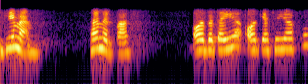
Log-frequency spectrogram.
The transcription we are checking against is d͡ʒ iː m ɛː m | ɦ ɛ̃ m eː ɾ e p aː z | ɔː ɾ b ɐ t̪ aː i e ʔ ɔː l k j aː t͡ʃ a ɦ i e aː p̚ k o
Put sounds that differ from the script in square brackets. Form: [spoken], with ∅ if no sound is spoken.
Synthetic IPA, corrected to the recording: d͡ʒ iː m ɛː m | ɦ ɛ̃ m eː ɾ e p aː [s] | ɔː ɾ b ɐ t̪ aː i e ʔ ɔː [ɾ] k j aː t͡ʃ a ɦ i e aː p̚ k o

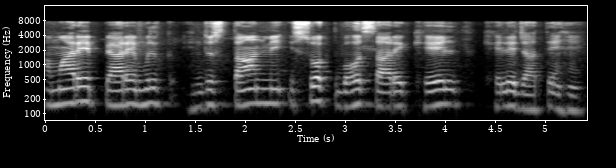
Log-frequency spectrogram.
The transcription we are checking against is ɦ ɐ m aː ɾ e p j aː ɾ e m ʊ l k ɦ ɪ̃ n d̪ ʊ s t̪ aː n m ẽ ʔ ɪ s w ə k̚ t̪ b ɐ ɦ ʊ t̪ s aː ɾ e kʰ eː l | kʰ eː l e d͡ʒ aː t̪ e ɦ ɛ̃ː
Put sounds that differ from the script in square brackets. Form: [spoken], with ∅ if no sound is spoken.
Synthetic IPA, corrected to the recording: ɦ ɐ m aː ɾ e p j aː ɾ e m ʊ l k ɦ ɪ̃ n d̪ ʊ s t̪ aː n m ẽ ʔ ɪ s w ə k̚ t̪ b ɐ ɦ ʊ t̪ s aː ɾ e kʰ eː l | kʰ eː l e d͡ʒ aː t̪ e ɦ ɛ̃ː

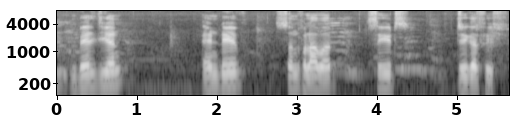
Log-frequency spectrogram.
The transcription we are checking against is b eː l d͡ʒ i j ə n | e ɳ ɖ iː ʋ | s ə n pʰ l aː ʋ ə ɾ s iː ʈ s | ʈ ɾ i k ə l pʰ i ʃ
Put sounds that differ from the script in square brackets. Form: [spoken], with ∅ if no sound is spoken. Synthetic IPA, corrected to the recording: b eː l d͡ʒ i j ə n | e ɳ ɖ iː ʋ | s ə n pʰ l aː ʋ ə ɾ s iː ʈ s | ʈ ɾ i [ɡ] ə [ɾ] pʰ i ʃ

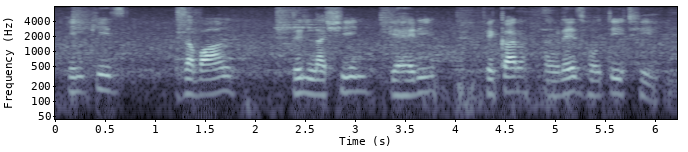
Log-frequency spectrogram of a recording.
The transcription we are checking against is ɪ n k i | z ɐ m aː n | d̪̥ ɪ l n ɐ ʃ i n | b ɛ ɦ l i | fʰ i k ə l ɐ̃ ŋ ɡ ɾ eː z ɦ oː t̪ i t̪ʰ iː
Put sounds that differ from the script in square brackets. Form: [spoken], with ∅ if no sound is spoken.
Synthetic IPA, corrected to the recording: ɪ n k i | z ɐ [b] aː n | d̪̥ ɪ l n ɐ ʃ [iː] n | [ɡ] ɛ ɦ [ɾ] i | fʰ [ɪ] k ə [ɾ] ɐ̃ ŋ ɡ ɾ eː z ɦ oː t̪ i t̪ʰ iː

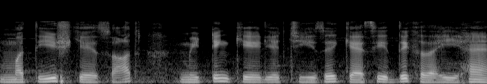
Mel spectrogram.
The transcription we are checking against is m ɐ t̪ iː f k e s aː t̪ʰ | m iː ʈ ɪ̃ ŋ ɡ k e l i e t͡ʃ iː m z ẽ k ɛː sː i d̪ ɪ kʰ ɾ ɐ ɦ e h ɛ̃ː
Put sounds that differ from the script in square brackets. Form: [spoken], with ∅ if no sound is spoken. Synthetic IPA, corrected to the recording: m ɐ t̪ iː [ʃ] k e s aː t̪ʰ | m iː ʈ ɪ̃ ŋ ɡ k e l i e t͡ʃ iː [∅] z ẽ k ɛː [s] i d̪ ɪ kʰ ɾ ɐ ɦ [i] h ɛ̃ː

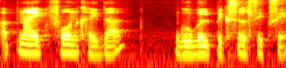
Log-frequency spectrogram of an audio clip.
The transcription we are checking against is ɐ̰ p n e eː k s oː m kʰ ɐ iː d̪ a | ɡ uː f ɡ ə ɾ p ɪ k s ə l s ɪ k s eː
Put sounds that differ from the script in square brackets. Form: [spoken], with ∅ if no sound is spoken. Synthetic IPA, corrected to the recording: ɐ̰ p n [a] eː k [f] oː [n] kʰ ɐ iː d̪ a | ɡ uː [∅] ɡ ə [l] p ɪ k s ə l s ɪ k s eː

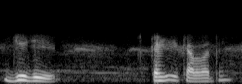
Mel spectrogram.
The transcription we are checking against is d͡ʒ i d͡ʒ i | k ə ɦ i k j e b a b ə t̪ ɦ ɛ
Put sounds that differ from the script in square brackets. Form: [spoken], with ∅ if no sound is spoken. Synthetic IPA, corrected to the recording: d͡ʒ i d͡ʒ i | k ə ɦ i k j [a] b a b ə t̪ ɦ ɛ

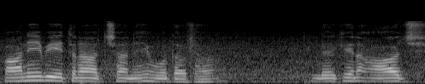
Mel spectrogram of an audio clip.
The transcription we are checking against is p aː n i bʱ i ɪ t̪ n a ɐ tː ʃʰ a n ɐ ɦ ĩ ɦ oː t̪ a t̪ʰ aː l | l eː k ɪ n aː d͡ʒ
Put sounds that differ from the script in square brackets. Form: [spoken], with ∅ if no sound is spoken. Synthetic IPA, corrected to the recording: p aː n i bʱ i ɪ t̪ n a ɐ tː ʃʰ a n ɐ ɦ ĩ ɦ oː t̪ a t̪ʰ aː [∅] | l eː k ɪ n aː d͡ʒ

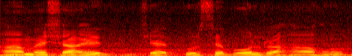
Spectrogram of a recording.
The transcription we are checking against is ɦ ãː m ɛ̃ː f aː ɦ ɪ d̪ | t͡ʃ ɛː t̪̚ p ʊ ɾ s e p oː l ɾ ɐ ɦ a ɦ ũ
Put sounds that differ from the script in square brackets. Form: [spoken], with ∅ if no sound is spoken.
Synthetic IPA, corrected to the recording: ɦ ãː m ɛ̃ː [ʃ] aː ɦ ɪ d̪ | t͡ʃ ɛː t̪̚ p ʊ ɾ s e [b] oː l ɾ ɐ ɦ a ɦ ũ

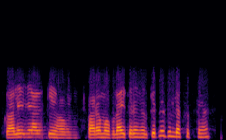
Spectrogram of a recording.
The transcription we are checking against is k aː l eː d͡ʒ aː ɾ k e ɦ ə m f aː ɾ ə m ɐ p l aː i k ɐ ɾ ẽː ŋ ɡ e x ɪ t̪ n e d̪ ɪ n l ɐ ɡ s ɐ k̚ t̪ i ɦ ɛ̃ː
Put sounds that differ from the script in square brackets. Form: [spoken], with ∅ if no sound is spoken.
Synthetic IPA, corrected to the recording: k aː l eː d͡ʒ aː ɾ k e ɦ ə m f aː ɾ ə m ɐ p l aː i k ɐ ɾ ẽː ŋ ɡ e [k] ɪ t̪ n e d̪ ɪ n l ɐ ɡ s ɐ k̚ t̪ [e] ɦ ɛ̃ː

